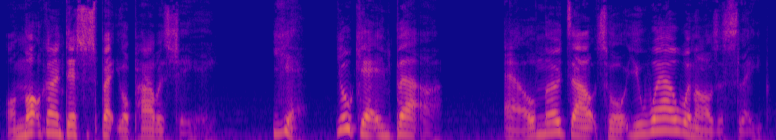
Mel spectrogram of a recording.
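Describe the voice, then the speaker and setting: In an audio drama, a man plays a cocky, foul-mouthed British supervillain plotting mayhem, delivering an intimate monologue to the listener as he teasingly mentors an ally. His slightly high voice swings widely in pitch at a moderate pace, full of theatrical, sweary slang, in a teasing, instructive mood. The sound is close and dry with no echo.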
